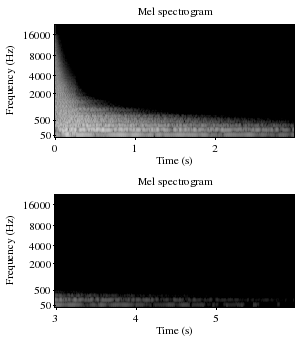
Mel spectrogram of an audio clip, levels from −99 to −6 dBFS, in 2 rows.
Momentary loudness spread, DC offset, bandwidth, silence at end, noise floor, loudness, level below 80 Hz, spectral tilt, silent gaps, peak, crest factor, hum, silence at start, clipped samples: 24 LU; under 0.1%; 2.6 kHz; 3.45 s; under -90 dBFS; -35 LUFS; -46 dBFS; -5.5 dB/octave; none; -16 dBFS; 22 dB; none; 0 s; under 0.1%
